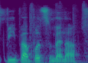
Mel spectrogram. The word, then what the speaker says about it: Butzemänner: It's Butzemänner.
